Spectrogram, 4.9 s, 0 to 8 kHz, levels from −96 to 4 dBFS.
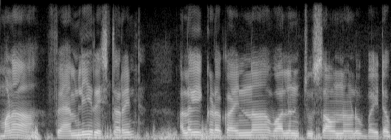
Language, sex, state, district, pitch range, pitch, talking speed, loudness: Telugu, male, Andhra Pradesh, Sri Satya Sai, 130-150 Hz, 135 Hz, 135 wpm, -15 LUFS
